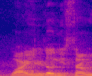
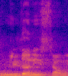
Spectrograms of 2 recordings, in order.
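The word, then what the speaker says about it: wilderness: 와일더니스라고 읽지 않고 윌더니스라고 있습니다.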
